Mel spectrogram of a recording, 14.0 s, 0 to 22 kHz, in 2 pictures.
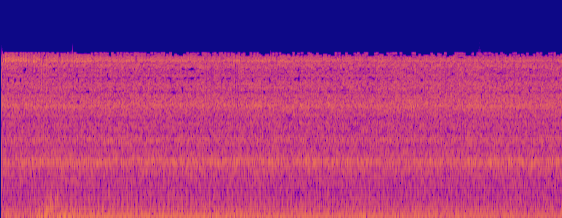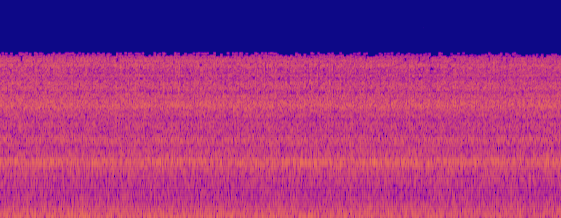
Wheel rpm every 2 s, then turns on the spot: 0, 0, 0, 0, 0, 0, 0.
none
